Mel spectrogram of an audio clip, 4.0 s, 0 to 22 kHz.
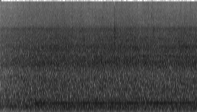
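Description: An MTZ-892 tractor engine runs at a steady, even drone with a constant mechanical hum. It is close and loud throughout, with no pauses and no voices.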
